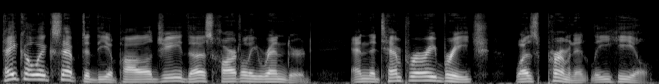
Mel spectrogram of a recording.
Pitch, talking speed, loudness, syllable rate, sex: 135 Hz, 125 wpm, -18 LUFS, 5.3 syllables/s, male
